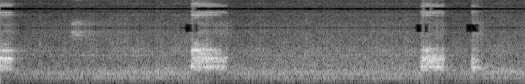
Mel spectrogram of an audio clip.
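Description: Dogs bark far off, a few short harmonic barks spaced out over a few seconds, with a quick pair near the end, moderately loud over a steady background hiss.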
